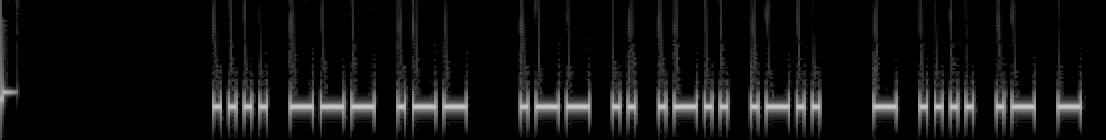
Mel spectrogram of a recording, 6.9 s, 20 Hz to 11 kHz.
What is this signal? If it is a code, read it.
Morse code, heard as a keyed tone, about 25 wpm, 700 Hz. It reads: HOW WILL THAT
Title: Sentences from Top 1000 Words - Review Part 6 - 25wpm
